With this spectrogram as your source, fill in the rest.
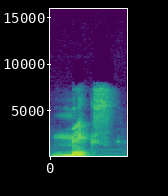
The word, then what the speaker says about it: Mx: be referred to as mix breast sick seriously MX as opposed to Ms pronounced mix Bres ik and she's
